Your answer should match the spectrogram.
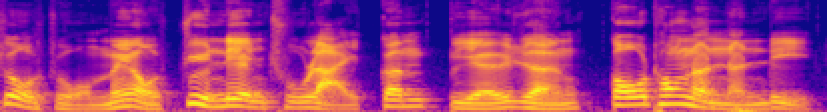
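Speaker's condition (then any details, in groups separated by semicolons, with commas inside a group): Hearing impairment; unusual high-frequency hearing loss, low frequencies near normal, market hearing aids largely ineffective, uses atypical assistive device; mild, high pitches barely heard, misses teammates' calls without assistive device, uses hand signals; underwent speech rehabilitation therapy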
